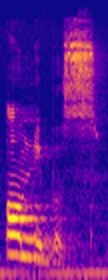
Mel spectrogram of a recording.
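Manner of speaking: "ônibus" as Spanish ómnibus, stress on ÓM; antepenultimate stress. Shown as a demonstration. Teacher giving an example of an esdrújula, "ônibus" as ómnibus with first-syllable stress. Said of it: "A sílaba mais forte é a antepenúltima".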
